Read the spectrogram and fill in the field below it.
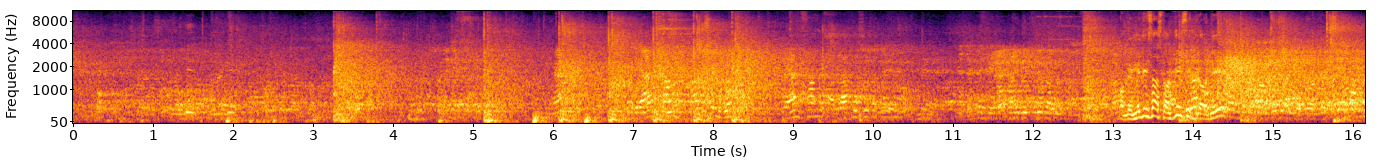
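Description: Sneakers squeak on the court.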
